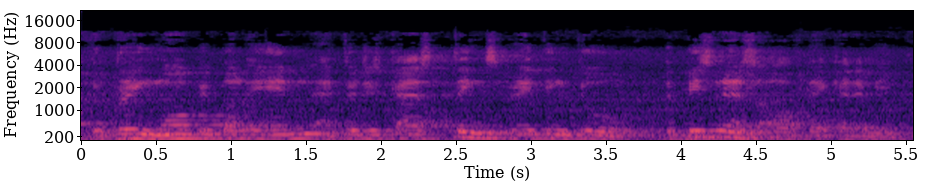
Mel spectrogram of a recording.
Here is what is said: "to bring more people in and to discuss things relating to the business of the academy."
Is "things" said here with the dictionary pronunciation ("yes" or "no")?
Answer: no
